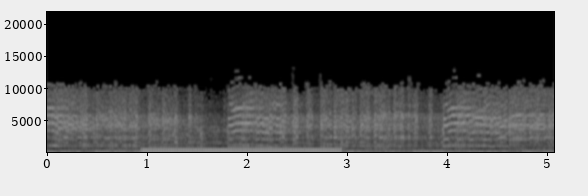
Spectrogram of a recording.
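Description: A single steady ringback tone from an outgoing phone call sounds for about two seconds, loud and clear above a constant backdrop of music and low hum; no one speaks.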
